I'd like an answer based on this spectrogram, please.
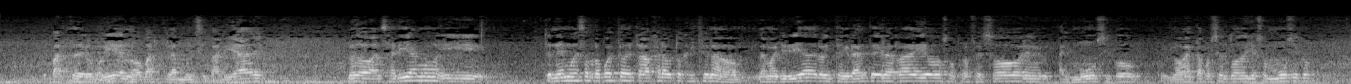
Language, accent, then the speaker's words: Spanish; San Antonio, Valparaíso, Chile; soy de San Antonio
